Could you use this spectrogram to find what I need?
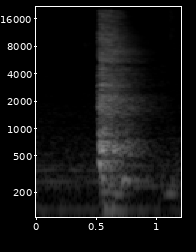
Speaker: I may cough, I may have to clear my throat, I have a little bit of a cold the past couple days.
